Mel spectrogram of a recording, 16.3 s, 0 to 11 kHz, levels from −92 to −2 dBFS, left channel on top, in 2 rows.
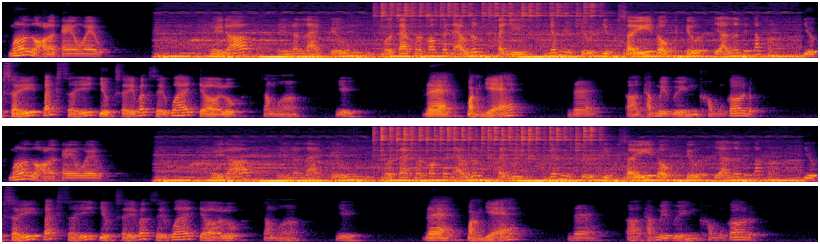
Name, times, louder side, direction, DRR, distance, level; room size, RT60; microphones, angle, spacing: voice 1, 0.1-1.0 2.1-7.8 8.0-11.1 11.5-11.7 12.4-13.3 13.8-14.1 14.4-15.7, left 3 dB, 40° left, 8 dB, 0.4 m, -27 dB
sound 1, 1.5-8.0, equal, 60° left, 1.1 m, -20 dB
sound 2, 3.7-6.2, right 4 dB, 30° right, 0.5 m, -30 dB
3.2 x 2.3 x 2.2 m, 0.34 s
head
